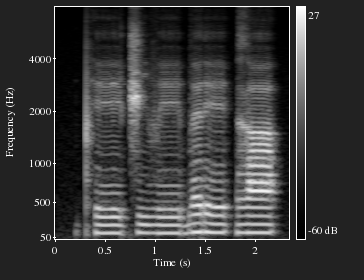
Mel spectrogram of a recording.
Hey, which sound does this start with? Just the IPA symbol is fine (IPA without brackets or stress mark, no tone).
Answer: pʰ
